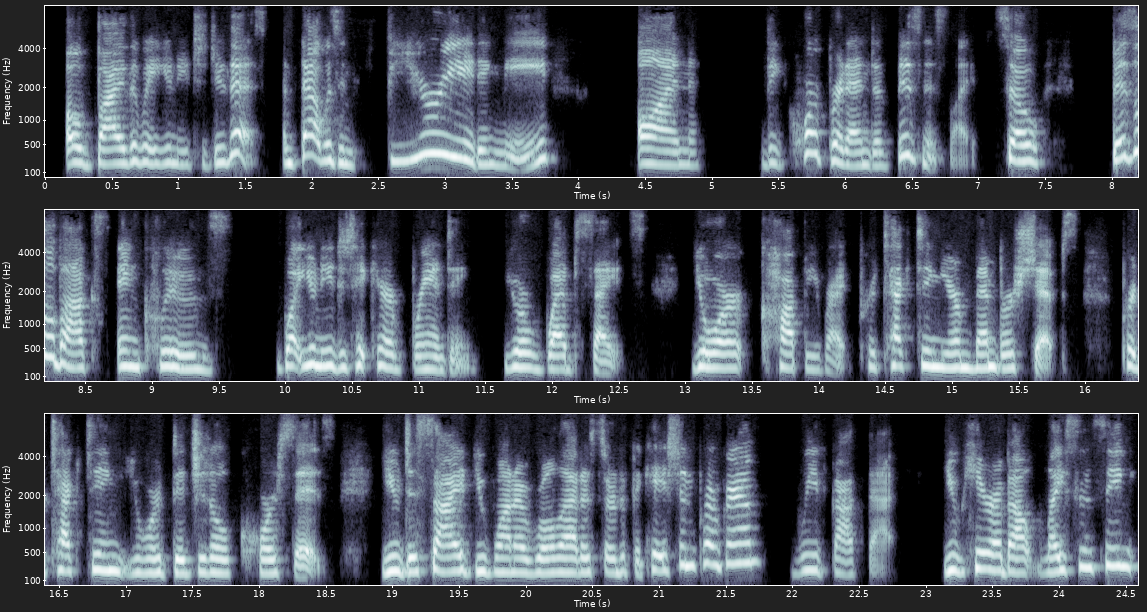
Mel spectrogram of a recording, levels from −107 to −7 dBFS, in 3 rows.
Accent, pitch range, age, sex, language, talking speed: American, 210-280 Hz, 30-49, female, English, 145 wpm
